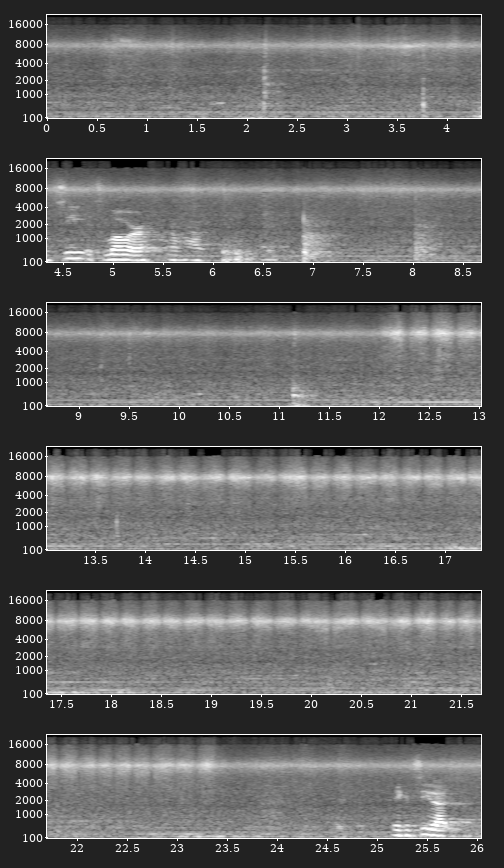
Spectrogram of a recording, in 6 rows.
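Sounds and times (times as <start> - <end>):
sandpaper rasping on metal: 11.9 - 24.2.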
